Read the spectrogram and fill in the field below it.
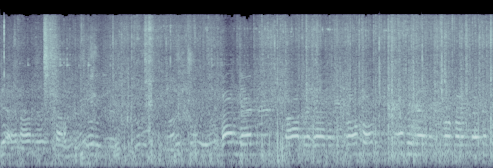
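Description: Horses' hooves thud on grass as trotters pass close by.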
